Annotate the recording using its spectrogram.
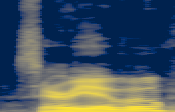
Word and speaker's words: Sarajevo: The event had sparked the beginning of the war, throwing the whole city of Sarajevo into chaos. All right? – What a mean dude. – I'm proud of you for saying that city. – Sarajevo? – Yeah.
